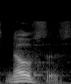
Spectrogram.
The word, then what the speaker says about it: gnosis: And they got their name from the Greek word gnosis. G-N-long-O-S-I-S, gnosis.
